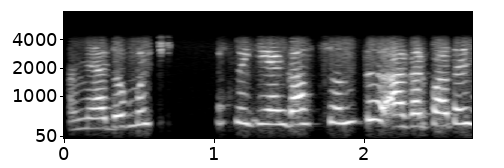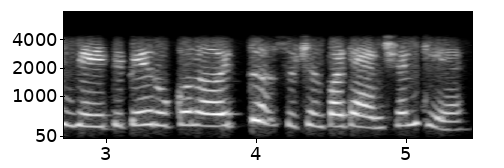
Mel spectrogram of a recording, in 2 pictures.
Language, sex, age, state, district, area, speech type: Kashmiri, female, 18-30, Jammu and Kashmir, Anantnag, rural, conversation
